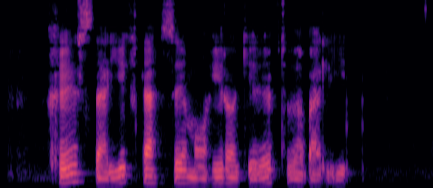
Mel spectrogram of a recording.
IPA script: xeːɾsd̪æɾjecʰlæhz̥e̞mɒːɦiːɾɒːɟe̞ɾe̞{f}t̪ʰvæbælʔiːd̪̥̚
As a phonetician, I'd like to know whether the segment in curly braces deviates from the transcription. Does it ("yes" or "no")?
no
